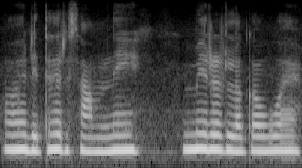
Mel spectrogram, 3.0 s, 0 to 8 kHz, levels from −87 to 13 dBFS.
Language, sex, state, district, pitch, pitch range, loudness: Hindi, female, Chhattisgarh, Raipur, 220 Hz, 215-230 Hz, -12 LUFS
